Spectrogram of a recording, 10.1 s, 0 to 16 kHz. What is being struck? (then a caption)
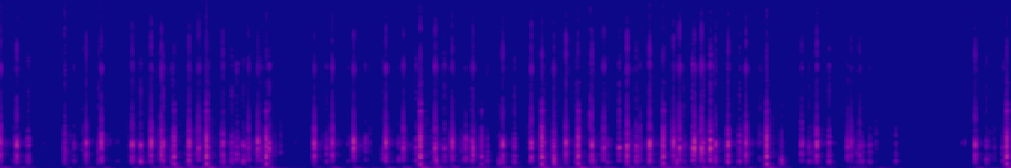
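Mechanical keyboard with plastic keycaps. A pink and purple Xinmeng M71 65% mechanical keyboard with TTC Superman switches and plastic keycaps, resting on a desk mat, is typed on continuously with the fingertips of both hands. Rapid bursts of short, bright clacks come in flurries separated by brief pauses, with almost no low end and no ring after each keystroke.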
